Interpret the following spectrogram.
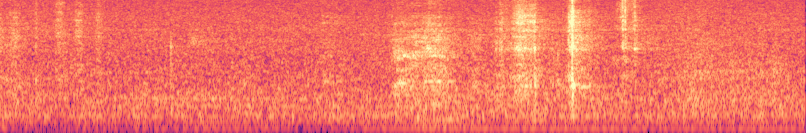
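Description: Faint handling sounds of plastic paint cups over quiet room tone: a couple of soft rustles and a small sharp click about three seconds in, as paint cups are moved and poured from.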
